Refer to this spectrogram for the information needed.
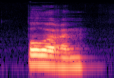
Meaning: face
- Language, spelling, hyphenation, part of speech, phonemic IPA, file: Dutch, porem, po‧rem, noun, /ˈpoː.rəm/, Nl-porem.ogg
